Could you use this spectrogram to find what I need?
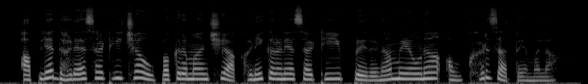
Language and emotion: Marathi, sad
